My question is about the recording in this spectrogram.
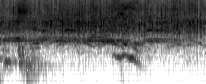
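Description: Audience applauding and cheering just after the band's last chord stops, with yells rising and falling over the clapping.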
